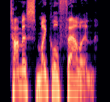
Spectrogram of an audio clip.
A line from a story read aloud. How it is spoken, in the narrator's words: shouted over his shoulder as he trotted away, afraid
